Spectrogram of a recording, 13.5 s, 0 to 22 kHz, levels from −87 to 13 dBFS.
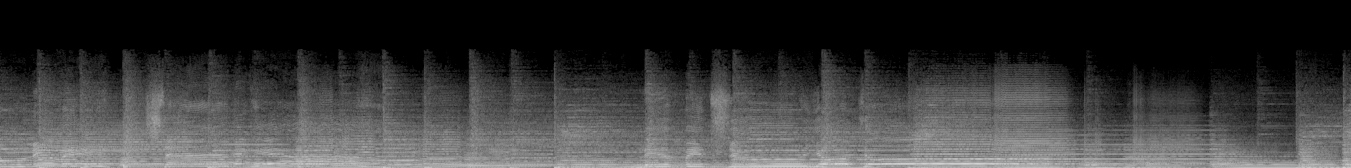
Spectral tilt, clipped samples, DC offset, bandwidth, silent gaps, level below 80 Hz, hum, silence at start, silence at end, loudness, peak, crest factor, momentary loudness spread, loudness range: -5 dB/octave; under 0.1%; under 0.1%; 13.5 kHz; none; -28 dBFS; none; 0 s; 0 s; -13 LUFS; 0 dBFS; 12 dB; 8 LU; 5 LU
